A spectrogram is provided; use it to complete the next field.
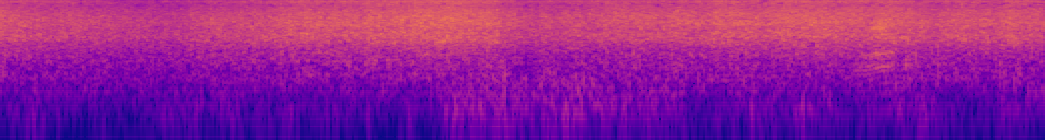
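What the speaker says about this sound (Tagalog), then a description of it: "Kaya grabe ka basugon ang hangin." Strong typhoon wind in Capiz roars continuously, buffeting the microphone with heavy gusty rumble and broad rushing noise throughout.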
